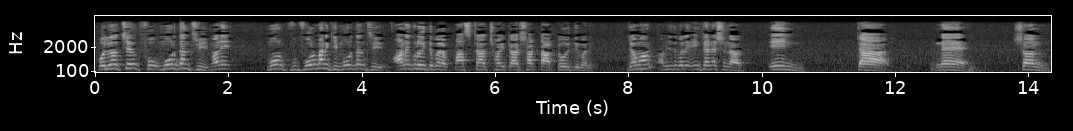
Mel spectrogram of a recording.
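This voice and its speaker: A man's voice: very high voice, fairly bright tone. A man teaching English grammar, asking questions and answering them himself while sounding out words syllable by syllable. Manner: speaks in an informal classroom way. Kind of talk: classroom-style grammar lesson.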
